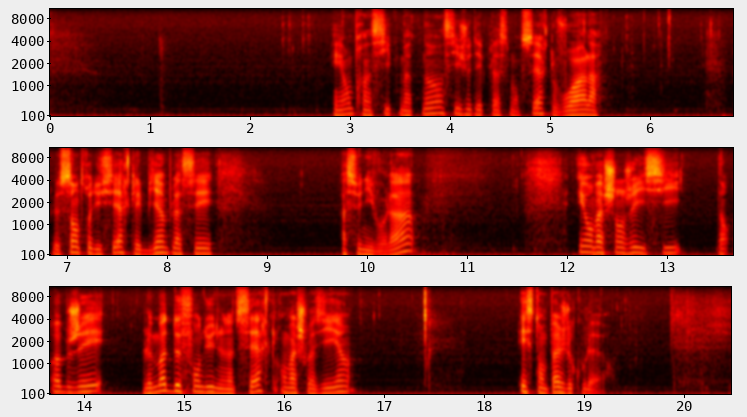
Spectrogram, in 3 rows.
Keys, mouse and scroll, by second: 2.4 click, 3.6 click, 4.0-6.0 drag, 10.7 ctrl+KP_5, 11.5 click, 11.6 middle click, 13.2 click, 14.2 click, 16.0 click, 16.9-18.9 drag, 19.2 middle click, 20.3 middle click.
